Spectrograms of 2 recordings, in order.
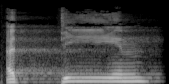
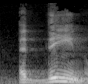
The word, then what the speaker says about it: الدين: نحو التين. التين. – مالك يوم الدين وليس التين.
